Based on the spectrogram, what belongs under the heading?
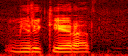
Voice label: miri kierat, wamesa

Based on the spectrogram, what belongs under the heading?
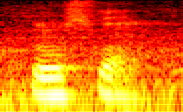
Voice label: "rosua", frog, wamesa

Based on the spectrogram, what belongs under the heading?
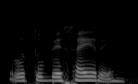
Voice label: "rutu besaire", bedbug, wamesa

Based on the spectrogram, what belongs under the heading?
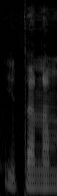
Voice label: "itanam", I am short, wamesa

